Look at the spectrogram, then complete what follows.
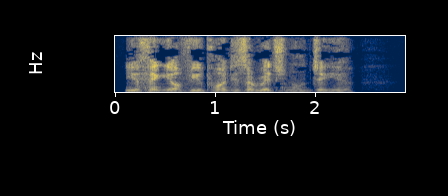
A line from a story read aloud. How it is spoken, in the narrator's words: he says gloomily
